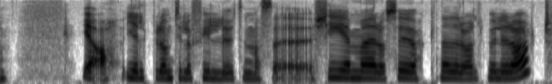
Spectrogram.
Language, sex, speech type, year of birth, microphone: Norwegian, female, spontaneous, 1985, Sennheiser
